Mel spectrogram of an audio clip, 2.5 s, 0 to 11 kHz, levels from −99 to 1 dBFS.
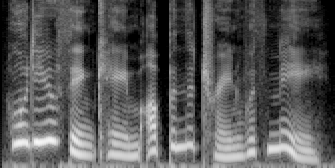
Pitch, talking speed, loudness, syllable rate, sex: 235 Hz, 260 wpm, -15 LUFS, 4.5 syllables/s, female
